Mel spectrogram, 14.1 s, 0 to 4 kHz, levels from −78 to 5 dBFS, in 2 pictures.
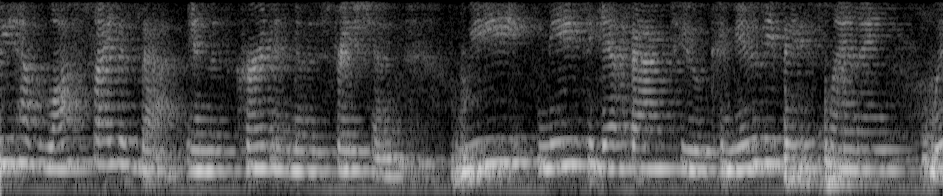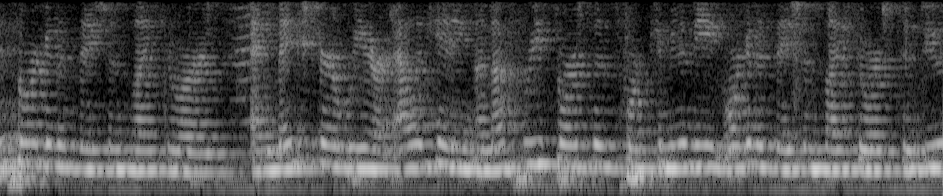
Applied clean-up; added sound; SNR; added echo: none; none; none; none.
